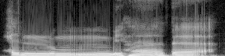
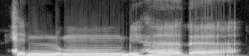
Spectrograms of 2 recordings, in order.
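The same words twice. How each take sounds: No difference in how they are said.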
